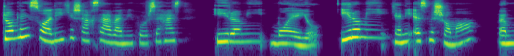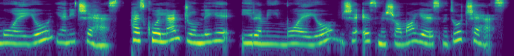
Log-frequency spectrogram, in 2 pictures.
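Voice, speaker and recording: A woman giving a scripted language lesson, speaking clearly and patiently and repeating each example slowly. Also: high voice, animated. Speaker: language teacher.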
